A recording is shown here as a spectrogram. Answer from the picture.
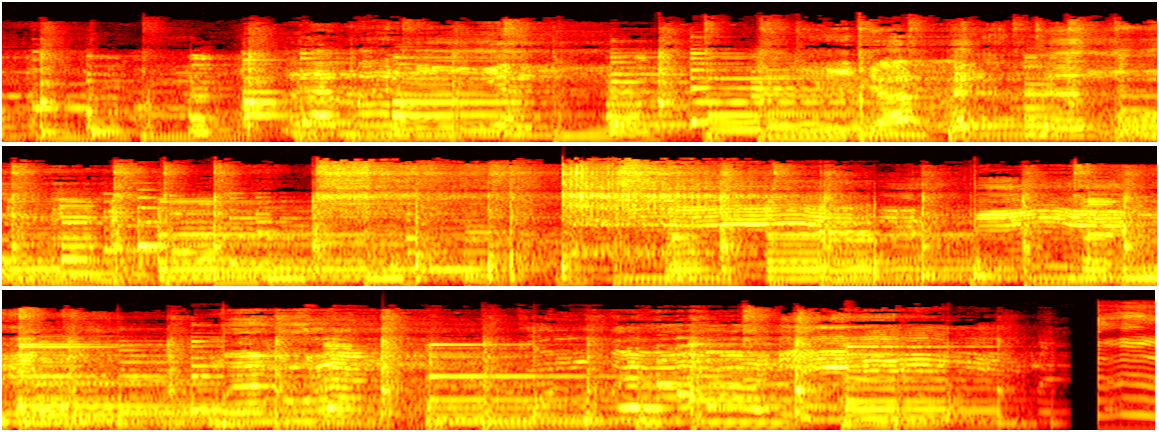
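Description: Live band music: a man sings into a microphone over a Korg electric keyboard and an electric guitar.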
